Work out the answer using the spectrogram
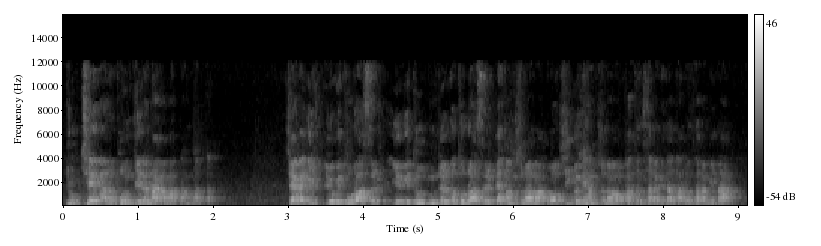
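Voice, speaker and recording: A man's voice: a little high, expressive, quick pace. A man giving an interactive lecture to an audience, constantly asking them either-or questions. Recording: echoey room, mic at a distance.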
